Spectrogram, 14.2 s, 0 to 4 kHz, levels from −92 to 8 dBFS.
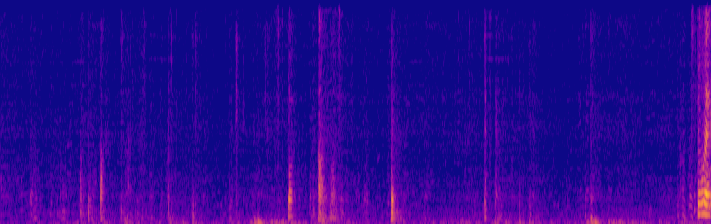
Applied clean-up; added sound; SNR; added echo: neural mask model DeepFilterNet 3.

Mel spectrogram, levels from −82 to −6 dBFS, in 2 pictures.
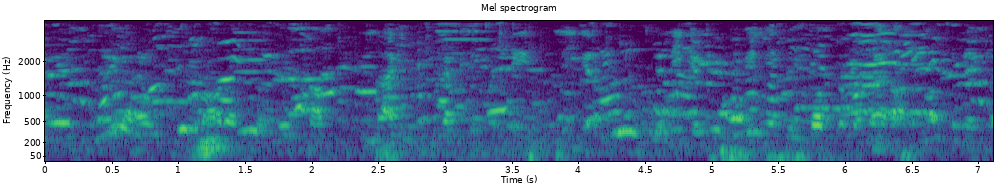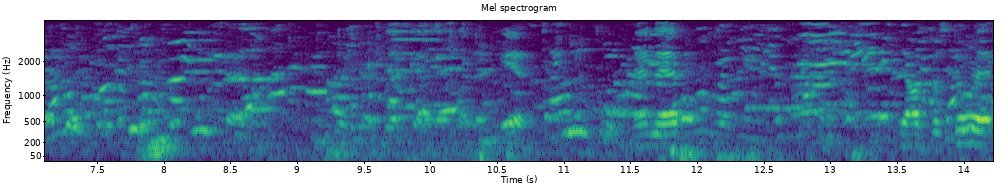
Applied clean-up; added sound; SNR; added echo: classical method WPE with log-MMSE.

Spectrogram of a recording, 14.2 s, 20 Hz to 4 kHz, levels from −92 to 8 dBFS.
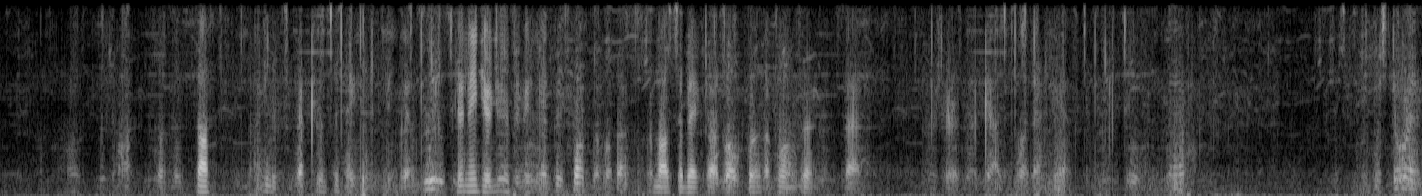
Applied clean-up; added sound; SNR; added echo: neural separator model SepFormer WHAMR!.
